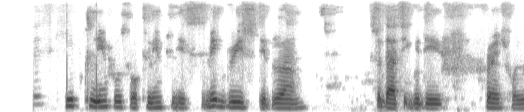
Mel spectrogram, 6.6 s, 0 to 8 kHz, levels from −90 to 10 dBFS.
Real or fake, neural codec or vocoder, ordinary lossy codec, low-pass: real; none; none; none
